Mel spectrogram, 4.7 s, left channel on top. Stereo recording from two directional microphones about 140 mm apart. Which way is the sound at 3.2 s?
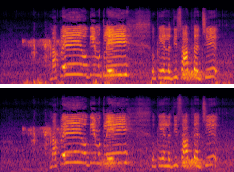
35° left (ahead or behind).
